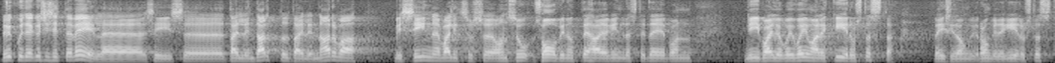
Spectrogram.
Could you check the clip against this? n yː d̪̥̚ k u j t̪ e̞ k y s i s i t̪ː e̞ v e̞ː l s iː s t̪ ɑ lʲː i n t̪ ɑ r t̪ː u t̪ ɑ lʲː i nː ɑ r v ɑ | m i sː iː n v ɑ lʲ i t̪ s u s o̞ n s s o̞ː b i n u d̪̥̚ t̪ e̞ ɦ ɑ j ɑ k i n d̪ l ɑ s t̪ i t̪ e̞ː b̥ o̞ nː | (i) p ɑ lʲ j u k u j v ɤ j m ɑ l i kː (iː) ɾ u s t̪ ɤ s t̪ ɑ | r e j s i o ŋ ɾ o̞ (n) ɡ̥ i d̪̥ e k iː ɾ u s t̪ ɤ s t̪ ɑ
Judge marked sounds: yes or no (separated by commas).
no, yes, no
